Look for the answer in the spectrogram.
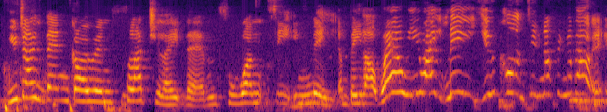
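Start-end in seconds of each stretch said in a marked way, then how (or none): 3.8-6.1 high-pitched mock indignation; mocking critic. Mimicking someone berating a vegetarian for once eating meat, mock indignant. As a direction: mimic an accuser in a much higher voice.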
